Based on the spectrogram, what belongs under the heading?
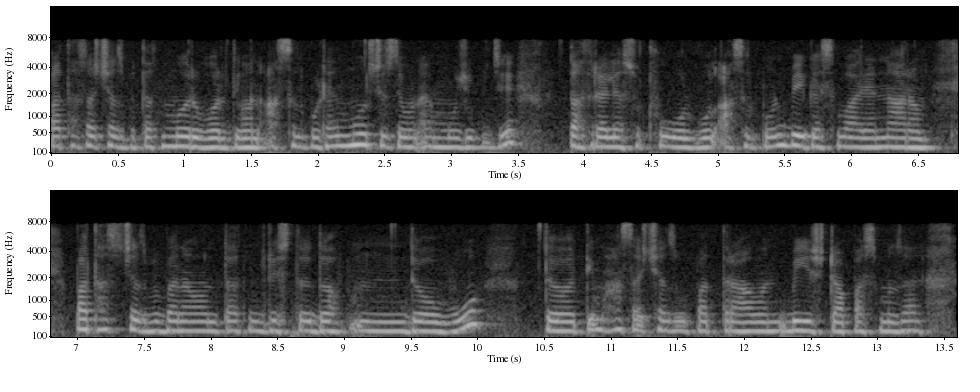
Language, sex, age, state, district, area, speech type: Kashmiri, female, 30-45, Jammu and Kashmir, Anantnag, rural, spontaneous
